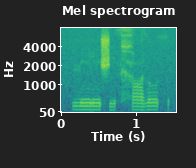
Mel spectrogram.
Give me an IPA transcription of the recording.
y˨ ɲ ɯ˨ ɲ ʃ i˩ θ x ɑ˦ ð o˥ θ

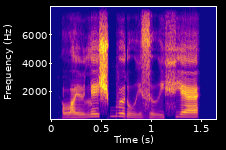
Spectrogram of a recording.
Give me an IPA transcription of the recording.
lˠ e˩ y̯ l e˥ ʃ b ɵ˥ ɾ u˩ i̯ z ɯ˩ i̯ fʲ æ˥

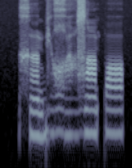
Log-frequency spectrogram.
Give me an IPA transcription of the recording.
x ə̃˩ bʲ ə̤˧ ʁʷ a̤˧ zˤ ɛ̃˧ p ɔ˧

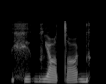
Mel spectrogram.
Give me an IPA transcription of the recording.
xʲ ɯ ɡ lʲ ø tˤ ɯ ɡ

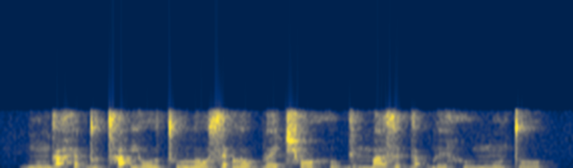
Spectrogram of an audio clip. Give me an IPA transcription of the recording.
b ũ˨ ɡ ä̰˦˨ h ɛ˦ ʔ d ṵ˦˨ tʰ ä˦ ʔ j o˦ ʊ̯ tʰ u˨ l o˨ sʰ ɛ˦ ʔ l o˨ b ɛ˦ t͡ɕʰ o˨ h u˨ ɡ ḛ˦˨ m ä˦ z ɪ˦ ʔ ɡ ä˦ ʔ b e˦ h u˦ m ũ˨ t o˦

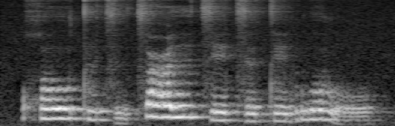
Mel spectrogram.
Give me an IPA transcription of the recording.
χ oː˥ t ɨ˦ t͡s ɨː˩ t͡s ʕ ɨː˥ t͡s e˥ t͡s ɘ˦ t e˦ r w o˥ l o˩

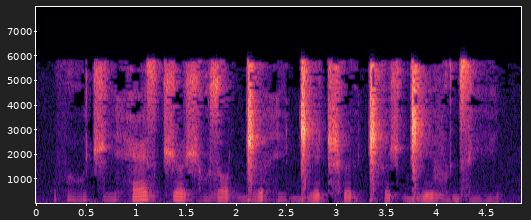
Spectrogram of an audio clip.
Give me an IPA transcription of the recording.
θ ɔ̤ t͡ʃ e̤ h æ z t͡ʃ œ ʃ ɔ̤ z ɔ ɡ͡ǁ ə h e̤ ɡ͡ǁ e ʈ͡ʂʰ ə ɾ ə̤ ǁʰ ə ʃ ɡ͡ǁ e v ə̤ d͡z e̤

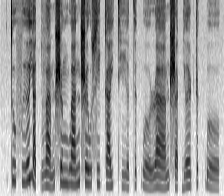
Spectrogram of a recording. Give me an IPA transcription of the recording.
t̪ u˧ f ɨ˧˥ ə̯ j a˨˩ t̚ v a˨˩˦ m ʂ ə˧ m w a˧˥ n ʂ ə˧ w s i˧ k a˧˥ j t̪ʰ i˨˩ ə̯ t̪ ə˦˥ k̚ w o˨˩ ɹ aː˨˩˦ m ʂ a˨˩ k̚ j əː˧ ʈ ə˦˥ k̚ ɓ o˨˩

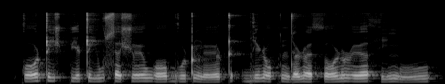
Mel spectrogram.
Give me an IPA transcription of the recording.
k oː˨˥ ʈ i˨˥ ʃ pʲ e˨˥ ʈ iː˨˥ w s ə˦˥ ʃ øː˦˥ w oː˨˥ b uː˦˥ ʈ ŋ ø˨˥ ʈ | b i˦˥ ɳ oː˨˥ k n d œ˨˥ ɳ œ˨˥ θ oː˨˥ ɳ ɹ ø˦˥ ə̯ h i˨˥ ŋ uː˨˥

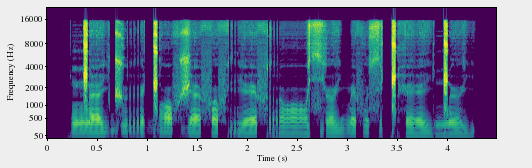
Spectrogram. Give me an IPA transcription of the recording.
ŋ͡ǁ æ j d͡ʒ u r ə ɡ͡ǁ ɔː f ʒ æ f ʌ f rʲ ɛː f r ɔː sʲ ʌː j m ɛ f ʊ s ɪ ǁʰ ɛː j ŋ͡ǁ ə j

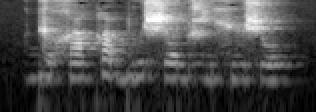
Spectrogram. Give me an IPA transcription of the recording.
ɡʲ u χ ɛ q ɛ b ɯ ʃ ʌ d ʑ i xʲ ɯ ʃ o

